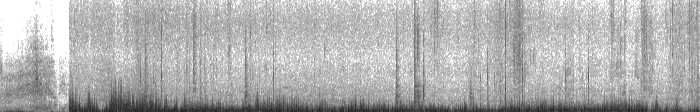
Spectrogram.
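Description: Wind buffeting the camera microphone: a loud, rough rumble with crackles that cuts in suddenly about a second and a half in and drops away near the end.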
